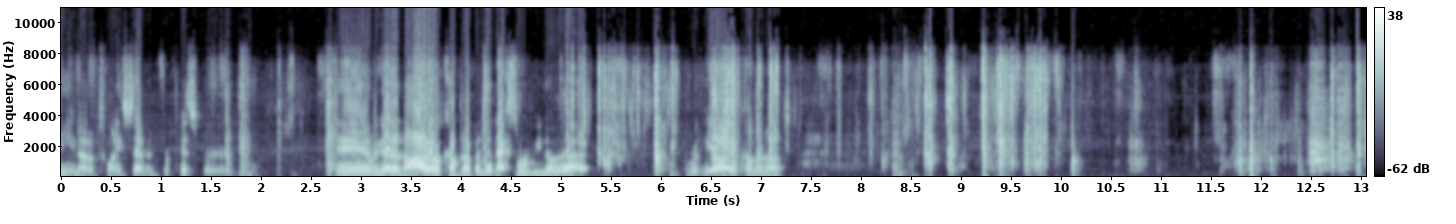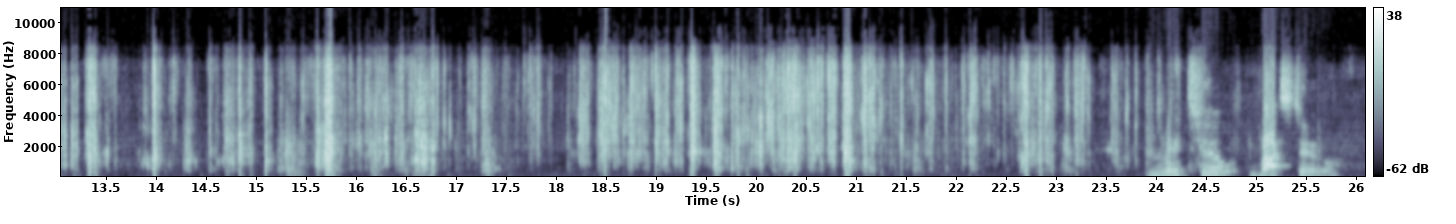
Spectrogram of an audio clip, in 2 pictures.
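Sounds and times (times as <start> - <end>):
card packaging crinkling: 5.1 - 10.2, 11.6 - 24.1.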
